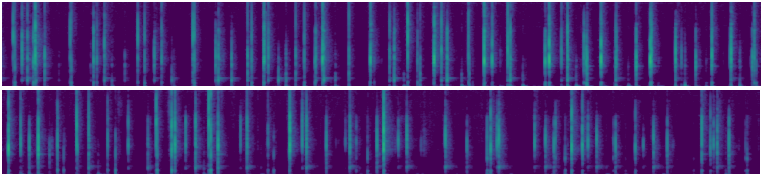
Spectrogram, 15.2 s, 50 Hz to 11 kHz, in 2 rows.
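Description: Long glittery nails tap a clear, hollow, empty plastic drink shaker held sideways, striking both its body and its base. Dozens of short, dry, clicky taps come in quick runs separated by brief pauses, each dying away almost instantly. The taps carry a bright plastic tick around 3.4 kHz over a light hollow knock.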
